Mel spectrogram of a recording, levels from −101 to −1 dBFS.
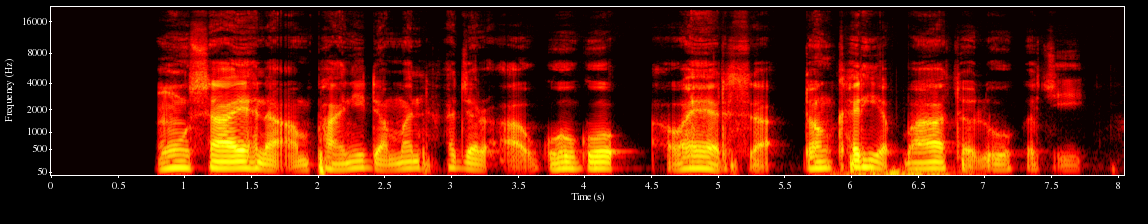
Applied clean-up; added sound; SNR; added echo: neural mask model DeepFilterNet 3.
